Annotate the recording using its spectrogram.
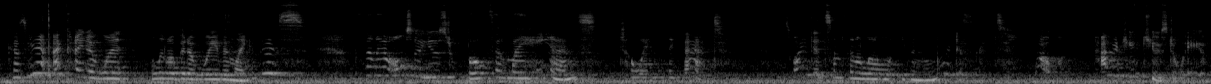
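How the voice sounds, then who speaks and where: A woman's voice: high voice, sing-song, moderate pace. A woman leading a children's storytime, talking to young children in an encouraging, conversational way. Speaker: library storytime leader. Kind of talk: children's storytime with action songs. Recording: roomy echo, distant mic, clear noise.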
